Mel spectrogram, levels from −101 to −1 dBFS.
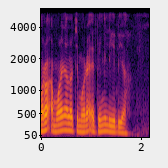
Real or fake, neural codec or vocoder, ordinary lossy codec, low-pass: fake; codec, 16 kHz, 8 kbps, FunCodec, trained on Chinese and English, 25 frames a second; none; 5.4 kHz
